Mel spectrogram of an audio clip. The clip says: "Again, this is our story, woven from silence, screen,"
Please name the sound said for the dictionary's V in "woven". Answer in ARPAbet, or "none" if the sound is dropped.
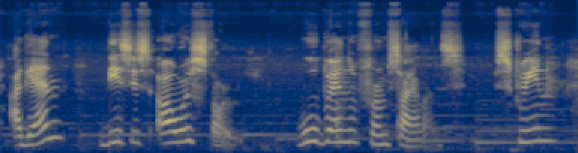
B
